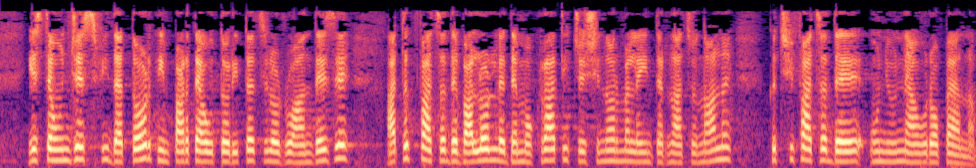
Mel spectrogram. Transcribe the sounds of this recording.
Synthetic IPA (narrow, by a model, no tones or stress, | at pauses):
je̞st̪e̞und͡ʒe̞st̪fid̪at̪o̞rd̪inpart̪eaːut̪o̞ɾit̪ət̪silo̞rːuand̪e̞ze̞ | at̪ɨt̪fat̪səd̪e̞valo̞ɾile̞d̪e̞mo̞kɾat̪it͡ʃe̞ʃino̞rme̞le̞int̪e̞rnat̪sio̞nale̞ | kɨt̪ʃifat̪səd̪e̞uniuneae̞uɾo̞peanə̰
